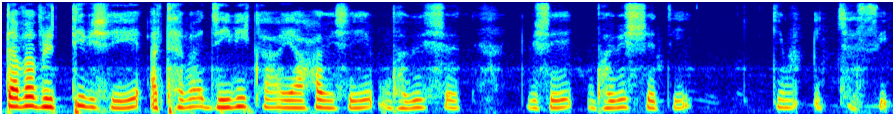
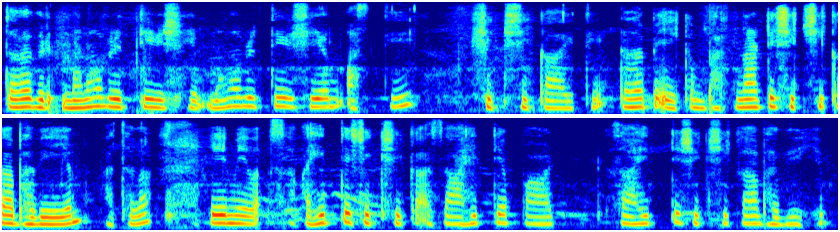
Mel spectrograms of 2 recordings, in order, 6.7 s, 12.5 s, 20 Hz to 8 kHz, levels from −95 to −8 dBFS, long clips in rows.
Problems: background conversations at intervals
